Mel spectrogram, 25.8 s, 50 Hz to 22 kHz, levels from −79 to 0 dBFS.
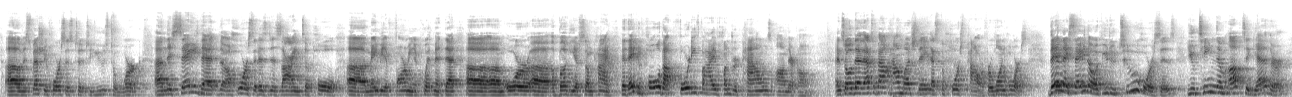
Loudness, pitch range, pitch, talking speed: -16 LUFS, 150-200 Hz, 165 Hz, 165 wpm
